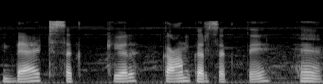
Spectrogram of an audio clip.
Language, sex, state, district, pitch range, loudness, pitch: Hindi, male, Himachal Pradesh, Shimla, 125-145 Hz, -21 LUFS, 135 Hz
